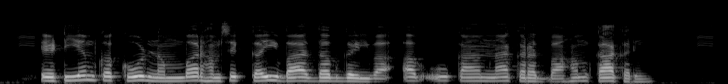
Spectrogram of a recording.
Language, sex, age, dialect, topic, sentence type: Bhojpuri, male, 18-24, Western, banking, question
